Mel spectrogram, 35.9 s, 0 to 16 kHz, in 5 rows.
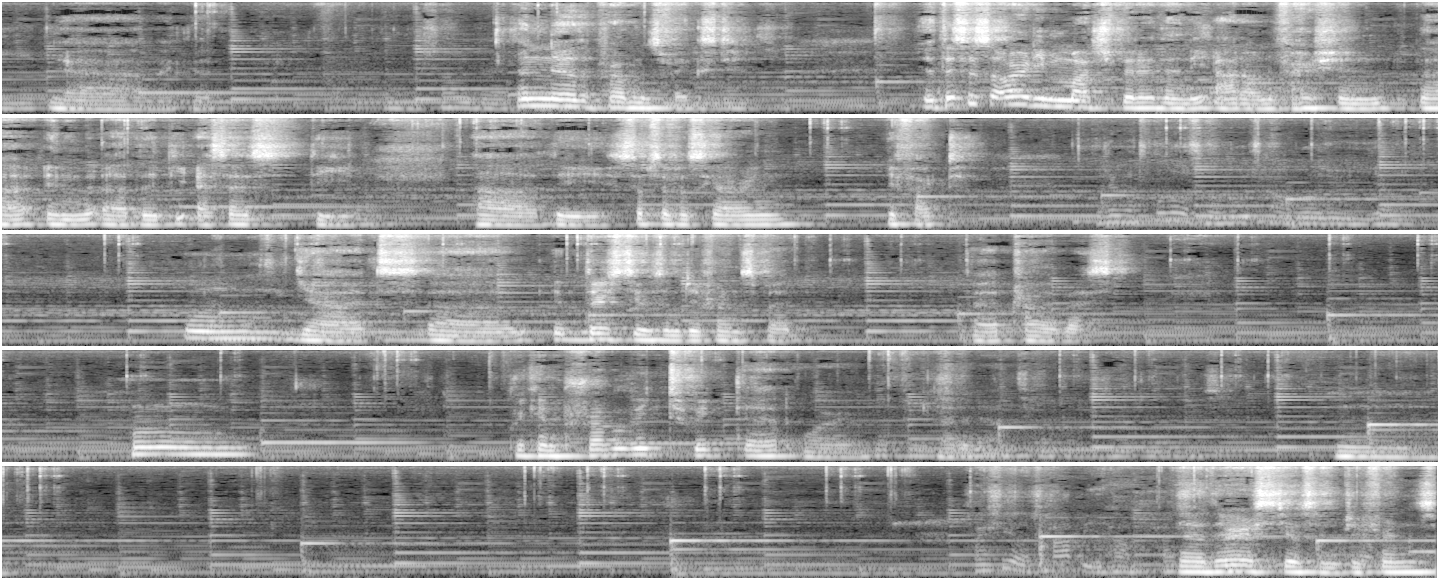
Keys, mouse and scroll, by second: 2.5 click, 9.4 ctrl+shift+click, 9.9 scroll down 3, 10.1 middle click, 11.2 ctrl+shift+click, 12.9 click, 13.4 middle click, 14.1 ctrl+shift+click, 14.8 ctrl+shift+click, 15.7 ctrl+shift+drag, 16.4 ctrl+shift+click, 17.5 ctrl+shift+click, 18.0 Tab, 18.4 middle click, 19.1 middle click, 20.1 middle drag, 20.9-21.4 drag, 22.1 middle click, 22.6 scroll down 2, 23.3-24.5 drag, 24.8-26.5 drag, 26.7-27.2 middle drag, 27.6 middle click, 28.2 Tab, 29.0 ctrl+shift+click, 30.1-30.7 scroll up 4, 30.7-31.1 scroll down 2, 31.6 ctrl+shift+click, 32.2 ctrl+shift+click, 32.8 ctrl+shift+click, 33.3 scroll down 1, 33.5-33.8 middle drag, 34.0-34.3 scroll up 4, 34.7 ctrl+shift+click, 35.1-35.5 middle drag, 35.1 scroll down 1.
